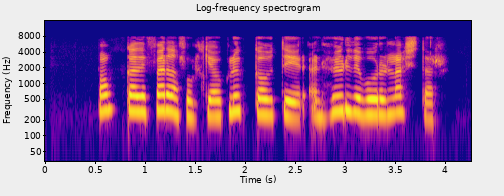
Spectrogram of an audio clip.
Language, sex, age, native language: Icelandic, female, 13, Icelandic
